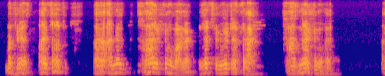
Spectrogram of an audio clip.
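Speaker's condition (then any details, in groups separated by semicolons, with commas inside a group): Tongue and neck cancer; unclear voice, difficulty speaking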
